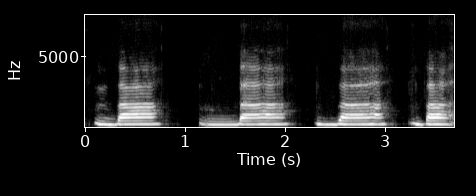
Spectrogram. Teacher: دونوں ہونٹوں کے ملنے سے ادا ہو رہا ہے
